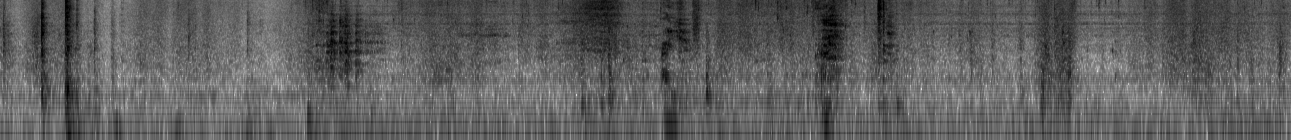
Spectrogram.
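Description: Dishwashing at a kitchen sink: water splashing and dishes clinking in short bursts every few seconds, after a few sharp knocks about a second in.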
